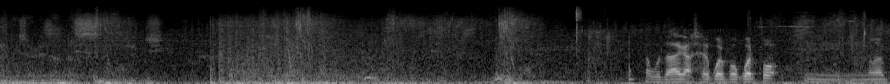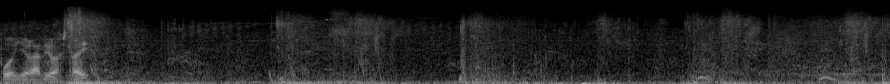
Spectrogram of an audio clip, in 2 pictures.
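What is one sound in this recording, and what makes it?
Blasts and explosions boom now and then.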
